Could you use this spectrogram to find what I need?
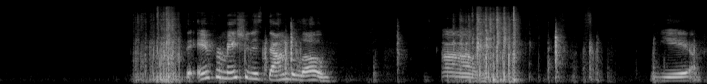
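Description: Playing cards riffle and flap as they are shuffled.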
